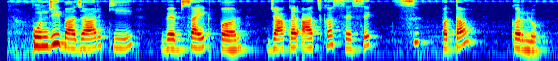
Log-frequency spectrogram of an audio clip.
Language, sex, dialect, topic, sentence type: Hindi, female, Marwari Dhudhari, banking, statement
